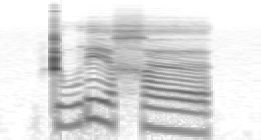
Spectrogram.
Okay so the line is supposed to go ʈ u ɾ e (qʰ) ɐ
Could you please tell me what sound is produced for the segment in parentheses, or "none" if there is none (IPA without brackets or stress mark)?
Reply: χ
